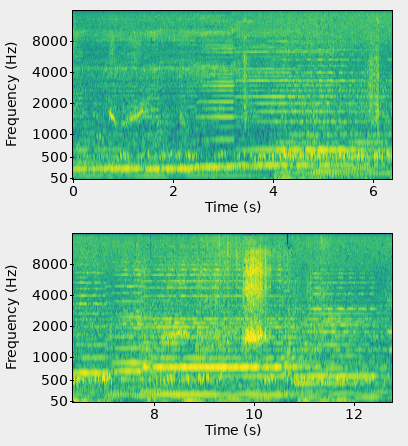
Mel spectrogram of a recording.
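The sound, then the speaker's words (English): Black grouse calling at a lek on a moor, their lekking display at the new year: a steady, overlapping chorus of low bubbling, cooing warbles that rolls on without pause, with occasional higher hissing notes above. “Until the black grouse once again chime in the new year with their graceful lekking display.”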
